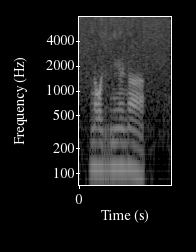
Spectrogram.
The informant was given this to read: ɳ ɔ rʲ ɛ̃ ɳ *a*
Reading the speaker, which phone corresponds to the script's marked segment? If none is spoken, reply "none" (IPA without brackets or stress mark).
ã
